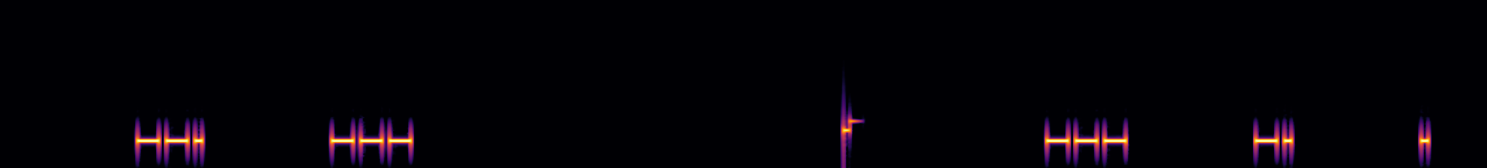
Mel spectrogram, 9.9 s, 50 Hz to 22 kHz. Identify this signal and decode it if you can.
Morse code, heard as a keyed tone, about 25 wpm, spaced as for 9 wpm, 700 Hz. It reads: GO ONE
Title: 6x Character Spacing - Top 100 Words - 25wpm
